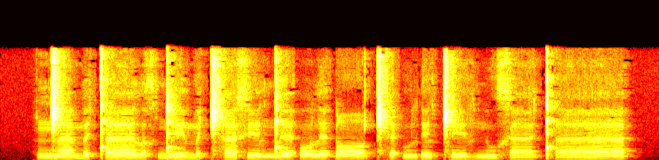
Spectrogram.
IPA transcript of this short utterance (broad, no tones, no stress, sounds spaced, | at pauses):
ŋ͡ǁ æː m ɛ ǃ æː l ʌ x ŋ͡ǃ ɪː m ɛ ǁʰ æ x ɪː l ŋ͡ǃ ɛ ʔ ɔ l ɛ ɠ ɑː ǁʰ ɛ ʔ u l ɾ ɪ l ǁ ɪː v n u x æː ǃʼ æː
